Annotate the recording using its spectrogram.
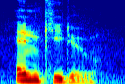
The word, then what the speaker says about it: Enkidu: So they called him Enkidu, this wild man of the countryside. – Say, how did you say it? – Enkidu. – Enkidu? Okay. – Yep. Like Yankee Doodle, Enkidu.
